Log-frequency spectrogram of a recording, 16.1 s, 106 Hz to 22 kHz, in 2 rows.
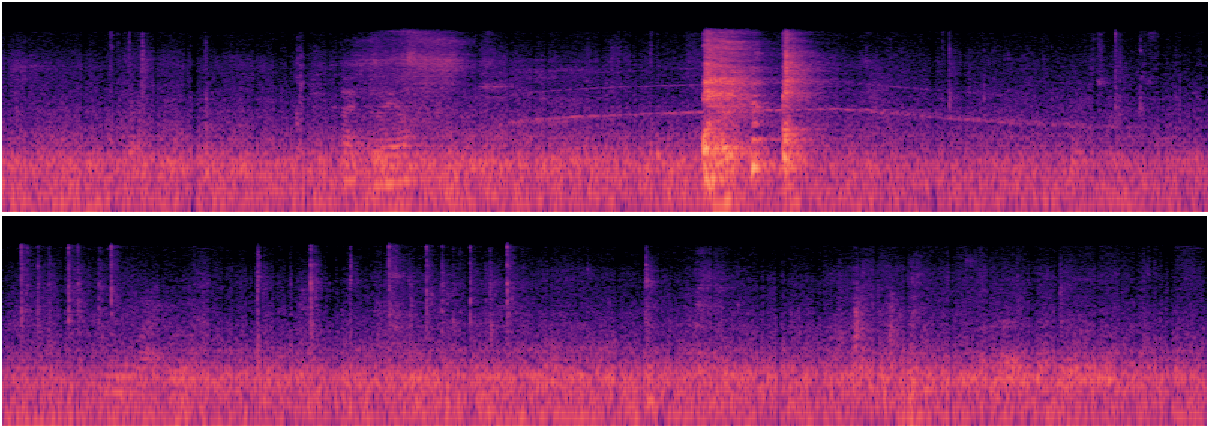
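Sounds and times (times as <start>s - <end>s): person coughing: 4.6s - 5.5s.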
